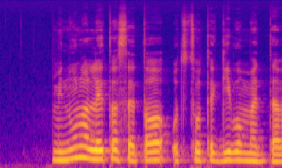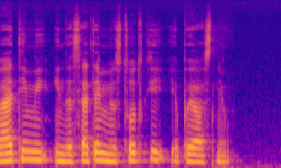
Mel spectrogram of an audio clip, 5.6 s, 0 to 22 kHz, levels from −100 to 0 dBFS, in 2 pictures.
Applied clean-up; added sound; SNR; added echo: none; none; none; none.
